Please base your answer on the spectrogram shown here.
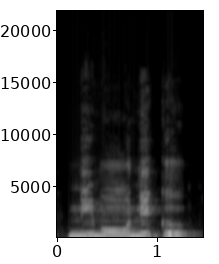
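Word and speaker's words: mnemonic: इसे पढ़ते हैं निमोन यहां पर एम हो गया है साइलेंट सिर्फ इन चीजों का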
